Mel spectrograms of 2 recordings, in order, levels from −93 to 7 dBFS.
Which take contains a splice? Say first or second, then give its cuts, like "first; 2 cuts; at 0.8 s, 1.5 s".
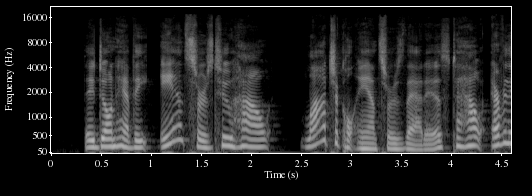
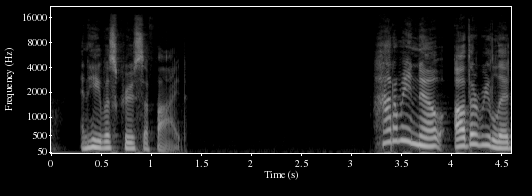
first; 1 cut; at 1.6 s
